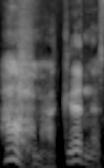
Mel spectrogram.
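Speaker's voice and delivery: weary sigh, hushed. Pretend. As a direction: let the breath out on the words. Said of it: "just almost sighing to God".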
